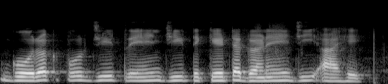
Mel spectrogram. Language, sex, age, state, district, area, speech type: Sindhi, female, 45-60, Gujarat, Surat, urban, read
